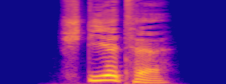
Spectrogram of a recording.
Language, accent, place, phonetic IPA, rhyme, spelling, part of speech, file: German, Germany, Berlin, [ˈʃtiːɐ̯tə], -iːɐ̯tə, stierte, verb, De-stierte.ogg
- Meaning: inflection of stieren: 1. first/third-person singular preterite 2. first/third-person singular subjunctive II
